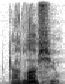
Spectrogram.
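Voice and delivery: soft, tender repeat of "God loves you"; hushed assurance. Acted. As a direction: bring it down to an intimate hush. Repeated assurance, dropped low.

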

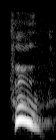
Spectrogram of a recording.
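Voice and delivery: high, loud exclaimed whew; excited whew. Real, not acted. Preacher marveling at the word's meaning, loud high whew. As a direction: let out an amazed whew.

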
